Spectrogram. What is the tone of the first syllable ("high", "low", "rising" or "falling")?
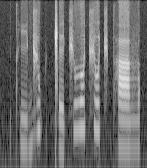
low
